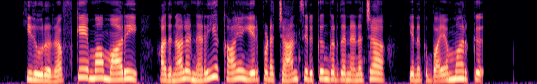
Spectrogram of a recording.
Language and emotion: Tamil, fearful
